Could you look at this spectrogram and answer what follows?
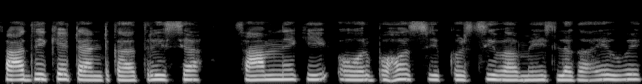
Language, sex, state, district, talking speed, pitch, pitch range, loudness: Hindi, female, Uttarakhand, Uttarkashi, 140 wpm, 215 Hz, 205-225 Hz, -17 LUFS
